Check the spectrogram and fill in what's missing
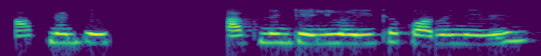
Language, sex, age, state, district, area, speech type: Bengali, female, 18-30, West Bengal, Birbhum, urban, conversation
